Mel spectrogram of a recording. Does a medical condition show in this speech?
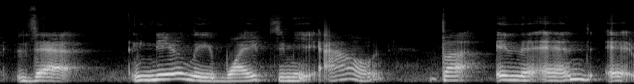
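Yes: ALS; diagnosis took a year, onset with falling while running and a limp, legs and arms basically paralyzed; disease now affecting mouth, tongue muscles atrophying; tongue weakness, sounds as if after a couple glasses of wine.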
